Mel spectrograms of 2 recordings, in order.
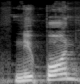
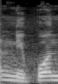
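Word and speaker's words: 日本: लेकिन अगर हम उसका सही से उच्चारण करते हैं इंग्लिश के वर्ड में, और जब मैं इसे इंग्लिश में लिखूंगा तो इसका इंग्लिश में सही उच्चारण, तो इस शब्द का असली उच्चारण इंग्लिश में बाहर आ ही नहीं सकता। अगर आप इसे इंग्लिश में लिखा हुआ निप्पॉन देखेंगे तो, लेकिन उसका असली उच्चारण निप्पो होगा।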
